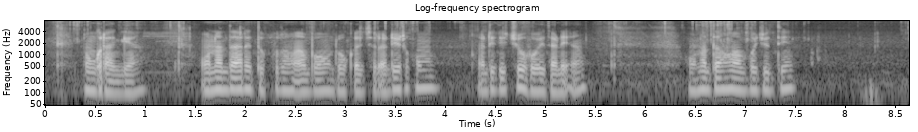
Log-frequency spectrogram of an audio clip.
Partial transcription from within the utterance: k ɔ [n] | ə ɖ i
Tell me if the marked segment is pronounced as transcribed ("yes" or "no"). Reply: no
